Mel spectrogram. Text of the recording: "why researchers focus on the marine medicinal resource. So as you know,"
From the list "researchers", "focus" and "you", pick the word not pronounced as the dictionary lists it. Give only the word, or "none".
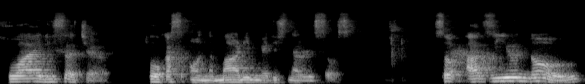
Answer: researchers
